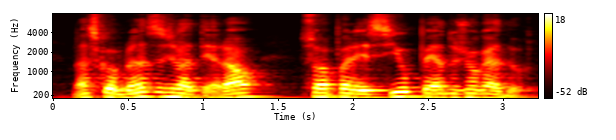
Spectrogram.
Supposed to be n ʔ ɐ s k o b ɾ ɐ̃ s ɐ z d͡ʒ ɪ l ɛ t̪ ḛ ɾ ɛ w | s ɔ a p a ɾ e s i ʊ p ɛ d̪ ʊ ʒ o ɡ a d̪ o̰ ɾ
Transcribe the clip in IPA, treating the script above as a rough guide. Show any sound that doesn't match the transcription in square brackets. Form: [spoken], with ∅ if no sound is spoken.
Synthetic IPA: n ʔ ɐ s k o b ɾ ɐ̃ s ɐ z d͡ʒ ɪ l [a] t̪ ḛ ɾ [a] w | s ɔ a p a ɾ e s i ʊ p ɛ d̪ ʊ ʒ o ɡ a d̪ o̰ ɾ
